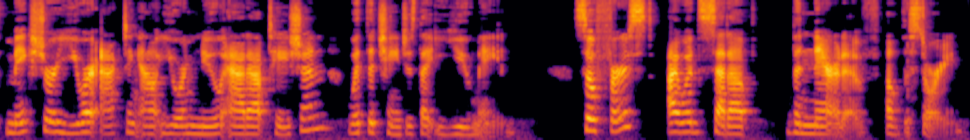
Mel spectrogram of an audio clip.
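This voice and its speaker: A woman with a medium-pitched, fairly bright voice plays an elementary teacher in a video lesson. She speaks directly to the pupils, giving clear step-by-step instructions.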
